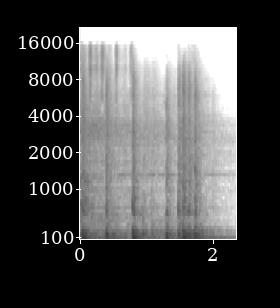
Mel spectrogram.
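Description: Band's closing hits on drum kit and bass: about six hard strikes in quick succession, the last three heaviest and deepest. The sound then rings out and fades as the song ends.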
